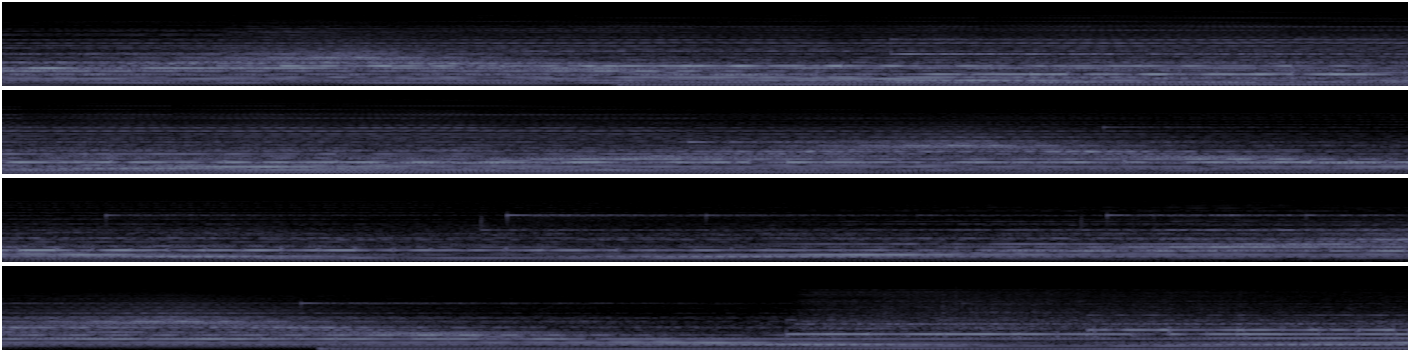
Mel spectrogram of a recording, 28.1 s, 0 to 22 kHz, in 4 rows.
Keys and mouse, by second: 2.5-4.2 ctrl+alt+drag, 7.0 middle click, 7.9 click, 9.0 click, 9.3 click, 11.5 click, 13.9 right click, 15.0 click, 16.2 ctrl+z, 17.5 right click, 18.7 click, 19.9 right click, 20.9 click, 21.5 click, 22.8 right click, 23.7 click, 26.4 click, 27.6 click, 27.9 click.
